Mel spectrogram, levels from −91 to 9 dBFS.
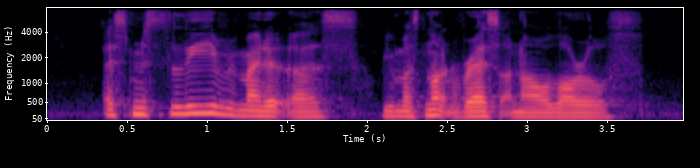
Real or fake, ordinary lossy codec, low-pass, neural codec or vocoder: real; none; 7.2 kHz; none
